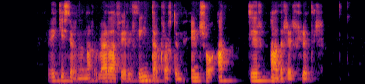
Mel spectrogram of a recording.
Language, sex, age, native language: Icelandic, male, 30-39, Icelandic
